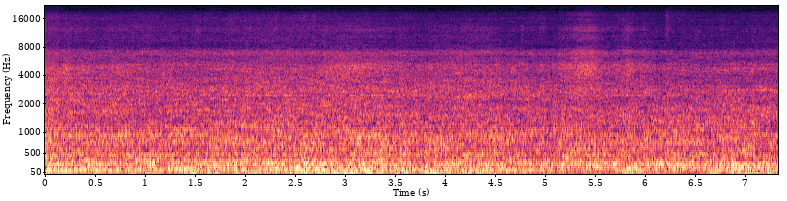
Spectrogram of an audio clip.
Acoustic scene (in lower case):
street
